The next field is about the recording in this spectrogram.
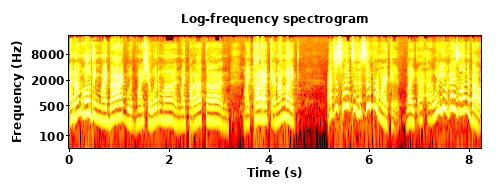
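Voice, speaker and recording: A high-pitched woman's voice, animated in tone, at a fairly quick pace with very wide pitch swings and big swings in loudness. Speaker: storyteller. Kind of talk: storytelling performance.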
